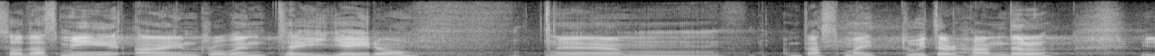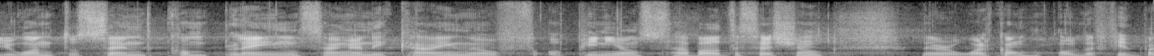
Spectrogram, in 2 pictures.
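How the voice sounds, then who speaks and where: Against a quiet background, a man with a Spanish accent talks at a moderate pace with lively intonation. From Spain. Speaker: conference speaker. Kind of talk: conference talk. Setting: conference room with audience. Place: hall. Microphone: podium.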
